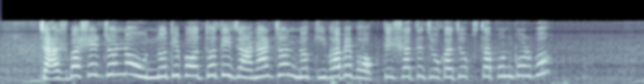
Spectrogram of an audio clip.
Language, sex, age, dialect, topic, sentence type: Bengali, female, 25-30, Standard Colloquial, agriculture, question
